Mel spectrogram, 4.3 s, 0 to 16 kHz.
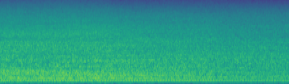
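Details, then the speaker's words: V6 at auction, 89,000 miles, max AC on: steady loud rushing whoosh over a smooth idle, sounding like a high idle but suspected to be the cooling fans running. "this little V6 seems to be idling very high it sounds like it but those are the fans that are actually on"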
